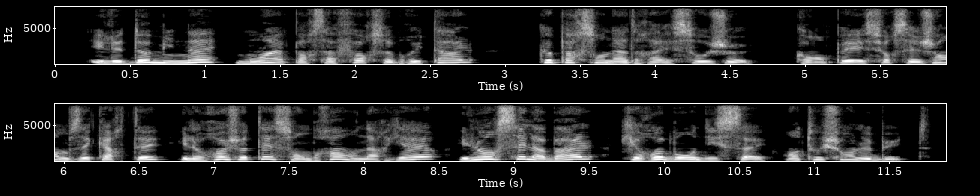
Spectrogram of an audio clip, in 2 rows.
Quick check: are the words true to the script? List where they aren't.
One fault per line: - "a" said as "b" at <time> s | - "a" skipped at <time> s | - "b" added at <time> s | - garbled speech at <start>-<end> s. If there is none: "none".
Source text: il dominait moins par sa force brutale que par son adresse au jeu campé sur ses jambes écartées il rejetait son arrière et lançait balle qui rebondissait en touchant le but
- "bras en" added at 7.6 s
- "la" added at 9.1 s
